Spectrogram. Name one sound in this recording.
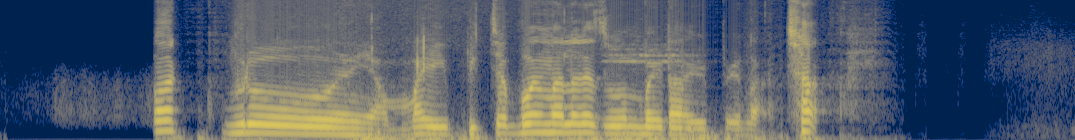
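A young man speaks with animation into a microphone up close.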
